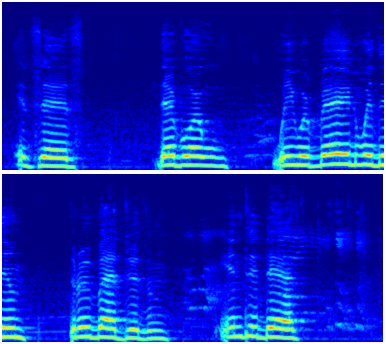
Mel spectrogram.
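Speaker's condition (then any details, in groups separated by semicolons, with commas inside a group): Cerebral palsy; carried everywhere by parents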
